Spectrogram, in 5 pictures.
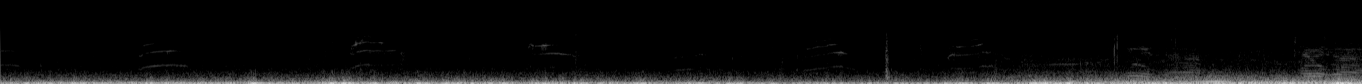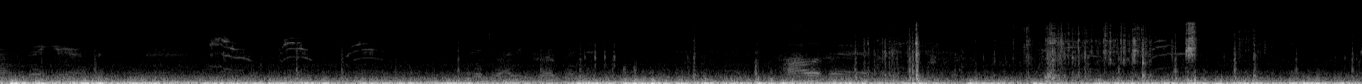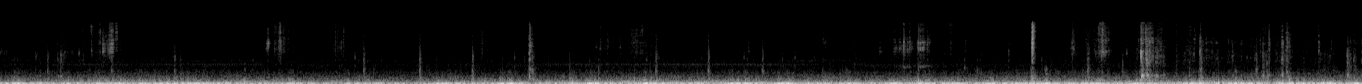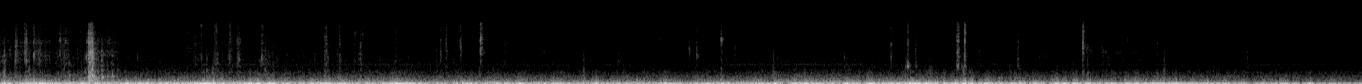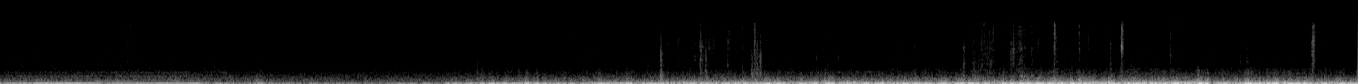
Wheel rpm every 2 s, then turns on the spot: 0, 0, 0, 0, 0, 0, 0, 0, 0, 0, 0, 0, 0, 0, 0, 0, 0, 0, 0, 0, 0, 0, 0, 0, 0, 0, 0, 0, 0, 0, 0, 0, 0, 0.
none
